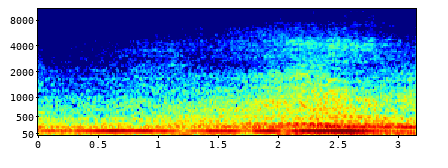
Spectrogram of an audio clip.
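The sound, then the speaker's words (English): A Hummer driving by makes a steady, low engine drone that holds for the whole stretch and swells slightly near the end. “Some dude just drove by in a Hummer. Hummers are gas guzzlers.”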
